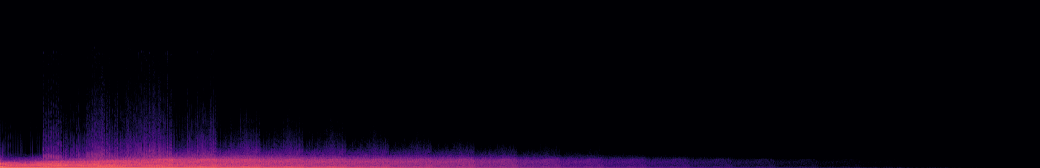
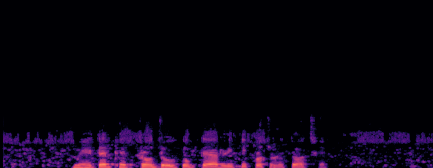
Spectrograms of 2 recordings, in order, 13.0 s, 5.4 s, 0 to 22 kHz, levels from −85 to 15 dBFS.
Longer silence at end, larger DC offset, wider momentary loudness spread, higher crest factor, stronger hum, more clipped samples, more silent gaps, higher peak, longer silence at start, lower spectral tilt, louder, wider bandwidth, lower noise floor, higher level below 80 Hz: first, 6.3 s vs 1.35 s; neither; first, 19 LU vs 8 LU; about the same, 14 dB vs 18 dB; neither; neither; neither; second, -10 dBFS vs -6 dBFS; second, 0 s vs 0.9 s; about the same, -10.5 dB/octave vs -10 dB/octave; about the same, -23 LUFS vs -22 LUFS; second, 3.4 kHz vs 5.2 kHz; first, under -90 dBFS vs -59 dBFS; first, -26 dBFS vs -62 dBFS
